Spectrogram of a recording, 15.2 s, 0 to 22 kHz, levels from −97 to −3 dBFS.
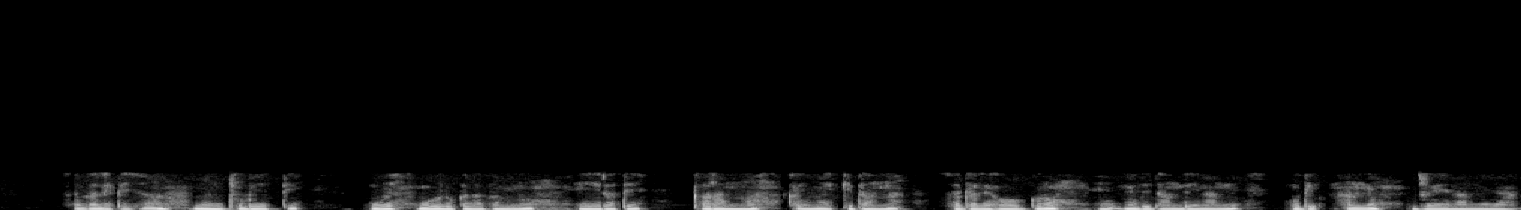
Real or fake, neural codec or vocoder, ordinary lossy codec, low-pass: real; none; AAC, 16 kbps; 7.2 kHz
